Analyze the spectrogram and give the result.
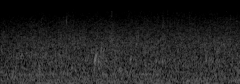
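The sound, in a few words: rain falling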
